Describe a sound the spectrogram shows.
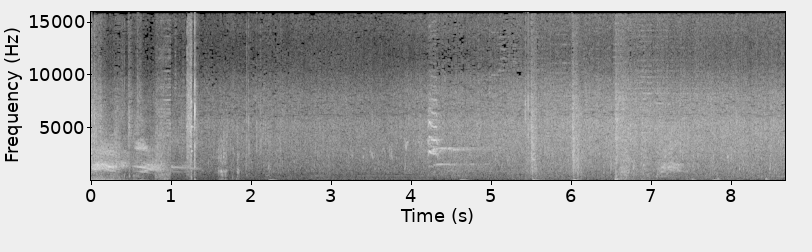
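A creature chomps with crunching bites.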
